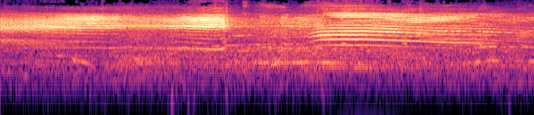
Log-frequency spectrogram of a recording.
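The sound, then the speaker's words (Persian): Many people crying together, a dense wash of high, wailing sobs that swell and overlap continuously, loud, like an emotional crowd. “قربونت برم، من طاقت ندارم شماها گریه کنی.”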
